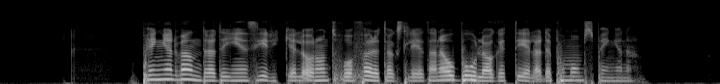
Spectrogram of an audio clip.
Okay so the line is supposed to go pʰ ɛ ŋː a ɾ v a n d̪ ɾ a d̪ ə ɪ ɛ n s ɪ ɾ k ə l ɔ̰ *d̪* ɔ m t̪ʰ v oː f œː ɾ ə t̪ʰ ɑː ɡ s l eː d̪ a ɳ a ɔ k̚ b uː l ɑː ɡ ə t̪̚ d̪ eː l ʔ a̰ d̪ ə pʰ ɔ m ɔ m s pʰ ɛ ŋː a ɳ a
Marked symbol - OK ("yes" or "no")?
yes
